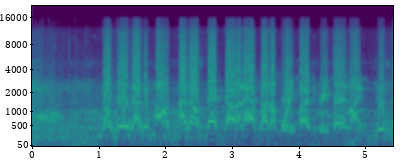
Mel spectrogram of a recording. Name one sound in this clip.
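A man speaks through a loudspeaker with animation.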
